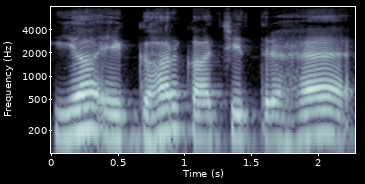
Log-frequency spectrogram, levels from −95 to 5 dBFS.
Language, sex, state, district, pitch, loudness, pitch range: Hindi, male, Jharkhand, Deoghar, 160 Hz, -17 LUFS, 155-175 Hz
